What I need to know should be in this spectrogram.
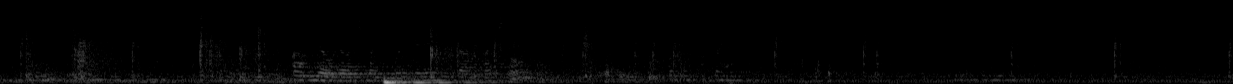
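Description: A young woman speaks quietly into a microphone.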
